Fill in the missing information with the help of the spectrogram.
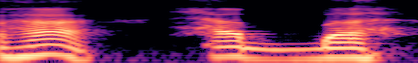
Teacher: kalau misalkan kita berwakaf tepat di huruf Ta marbutoh Maka huruf ta-nya dirubah menjadi huruf h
